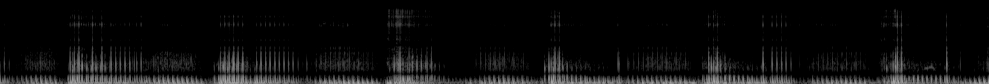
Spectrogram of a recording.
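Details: Close-up purr of a domestic cat, deep and rattling, swelling and easing in a regular rhythm of about eight breaths, nothing else audible.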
